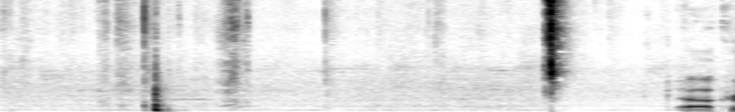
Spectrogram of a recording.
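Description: A folding knife clicks as its blade is handled.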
